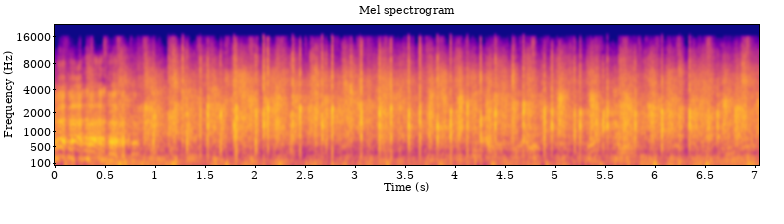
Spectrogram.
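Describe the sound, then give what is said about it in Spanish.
Audience clapping and applause for two guests at a live show: dense, steady clapping that runs throughout, with some voices mixed in. “y ahora vamos a aplaudir a estos dos muchachos”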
